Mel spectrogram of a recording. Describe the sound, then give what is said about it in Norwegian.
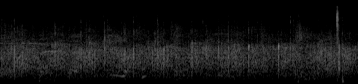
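An audience at a baptism service on the fourth Sunday of Advent applauds the people being baptised as they arrive, a dense, steady wash of many hands clapping that holds at an even level for the whole few seconds, with a few sharper individual claps standing out. “jeg syns vi skal gi dem en applaus!”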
